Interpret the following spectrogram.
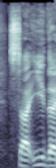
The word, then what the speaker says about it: Sida: Sida is how you pronounce her name.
